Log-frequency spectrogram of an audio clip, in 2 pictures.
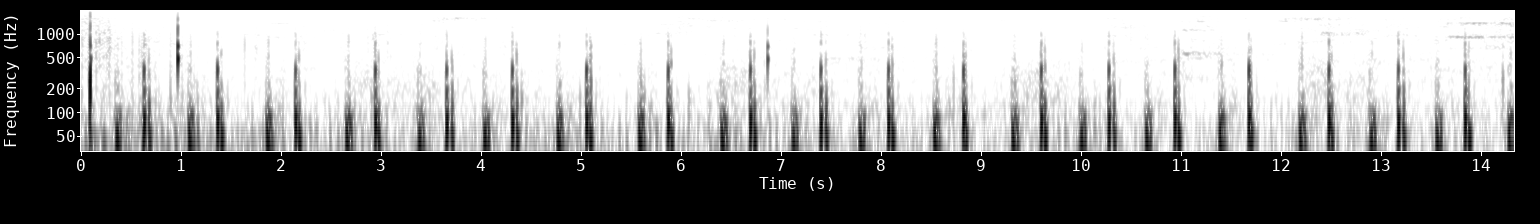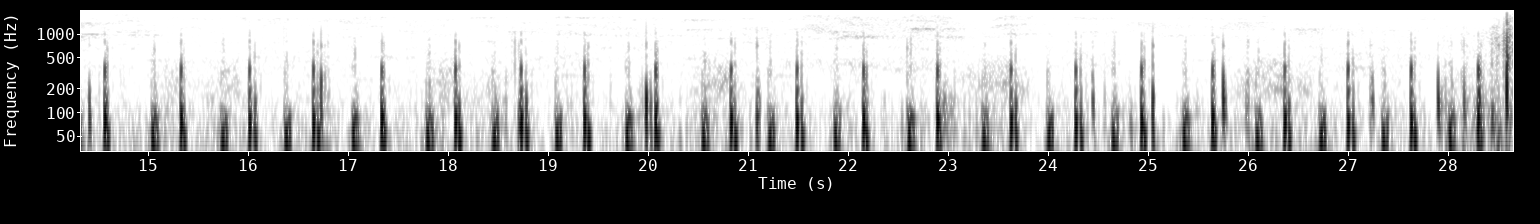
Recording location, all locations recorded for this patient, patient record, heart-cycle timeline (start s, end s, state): pulmonary valve (PV)
aortic valve (AV)+pulmonary valve (PV)+tricuspid valve (TV)+mitral valve (MV)
#Age: Child
#Sex: Male
#Height: 136.0 cm
#Weight: 30.9 kg
#Pregnancy status: False
#Murmur: Absent
#Murmur locations: nan
#Most audible location: nan
#Systolic murmur timing: nan
#Systolic murmur shape: nan
#Systolic murmur grading: nan
#Systolic murmur pitch: nan
#Systolic murmur quality: nan
#Diastolic murmur timing: nan
#Diastolic murmur shape: nan
#Diastolic murmur grading: nan
#Diastolic murmur pitch: nan
#Diastolic murmur quality: nan
#Outcome: Abnormal
#Campaign: 2014 screening campaign
0.00	0.14	S2
0.14	0.38	diastole
0.38	0.46	S1
0.46	0.58	systole
0.58	0.74	S2
0.74	1.04	diastole
1.04	1.18	S1
1.18	1.34	systole
1.34	1.50	S2
1.50	1.82	diastole
1.82	1.96	S1
1.96	2.16	systole
2.16	2.28	S2
2.28	2.62	diastole
2.62	2.76	S1
2.76	2.90	systole
2.90	3.04	S2
3.04	3.34	diastole
3.34	3.48	S1
3.48	3.62	systole
3.62	3.76	S2
3.76	4.00	diastole
4.00	4.14	S1
4.14	4.28	systole
4.28	4.42	S2
4.42	4.74	diastole
4.74	4.88	S1
4.88	5.02	systole
5.02	5.16	S2
5.16	5.54	diastole
5.54	5.68	S1
5.68	5.84	systole
5.84	5.98	S2
5.98	6.36	diastole
6.36	6.52	S1
6.52	6.66	systole
6.66	6.80	S2
6.80	7.08	diastole
7.08	7.22	S1
7.22	7.36	systole
7.36	7.50	S2
7.50	7.76	diastole
7.76	7.90	S1
7.90	8.10	systole
8.10	8.22	S2
8.22	8.50	diastole
8.50	8.64	S1
8.64	8.78	systole
8.78	8.92	S2
8.92	9.28	diastole
9.28	9.42	S1
9.42	9.56	systole
9.56	9.70	S2
9.70	9.96	diastole
9.96	10.10	S1
10.10	10.24	systole
10.24	10.38	S2
10.38	10.62	diastole
10.62	10.76	S1
10.76	10.94	systole
10.94	11.08	S2
11.08	11.36	diastole
11.36	11.50	S1
11.50	11.64	systole
11.64	11.78	S2
11.78	12.16	diastole
12.16	12.30	S1
12.30	12.44	systole
12.44	12.58	S2
12.58	12.86	diastole
12.86	13.00	S1
13.00	13.14	systole
13.14	13.28	S2
13.28	13.52	diastole
13.52	13.66	S1
13.66	13.80	systole
13.80	13.94	S2
13.94	14.24	diastole
14.24	14.38	S1
14.38	14.54	systole
14.54	14.66	S2
14.66	15.02	diastole
15.02	15.16	S1
15.16	15.30	systole
15.30	15.44	S2
15.44	15.72	diastole
15.72	15.82	S1
15.82	15.98	systole
15.98	16.12	S2
16.12	16.36	diastole
16.36	16.48	S1
16.48	16.66	systole
16.66	16.78	S2
16.78	17.02	diastole
17.02	17.16	S1
17.16	17.30	systole
17.30	17.44	S2
17.44	17.76	diastole
17.76	17.90	S1
17.90	18.04	systole
18.04	18.18	S2
18.18	18.44	diastole
18.44	18.56	S1
18.56	18.70	systole
18.70	18.84	S2
18.84	19.08	diastole
19.08	19.20	S1
19.20	19.34	systole
19.34	19.48	S2
19.48	19.76	diastole
19.76	19.90	S1
19.90	20.04	systole
20.04	20.18	S2
20.18	20.52	diastole
20.52	20.66	S1
20.66	20.80	systole
20.80	20.94	S2
20.94	21.20	diastole
21.20	21.30	S1
21.30	21.46	systole
21.46	21.60	S2
21.60	21.84	diastole
21.84	21.98	S1
21.98	22.12	systole
22.12	22.26	S2
22.26	22.58	diastole
22.58	22.72	S1
22.72	22.86	systole
22.86	23.00	S2
23.00	23.30	diastole
23.30	23.44	S1
23.44	23.60	systole
23.60	23.74	S2
23.74	23.98	diastole
23.98	24.12	S1
24.12	24.22	systole
24.22	24.38	S2
24.38	24.62	diastole
24.62	24.74	S1
24.74	24.90	systole
24.90	25.02	S2
25.02	25.34	diastole
25.34	25.48	S1
25.48	25.62	systole
25.62	25.72	S2
25.72	26.06	diastole
26.06	26.18	S1
26.18	26.34	systole
26.34	26.46	S2
26.46	26.70	diastole
26.70	26.84	S1
26.84	26.94	systole
26.94	27.06	S2
27.06	27.32	diastole
27.32	27.44	S1
27.44	27.60	systole
27.60	27.74	S2
27.74	28.00	diastole
28.00	28.14	S1
28.14	28.28	systole
28.28	28.42	S2
28.42	28.66	diastole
